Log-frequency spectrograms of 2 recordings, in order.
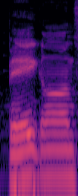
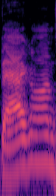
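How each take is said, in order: First: It does not sound like the word bag. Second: It sounds like the two words bag on. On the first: The speaker calls it right. "Bagon sounds more mystical" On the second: The speaker calls it wrong. "Bagon sounds wrong because it's just bag, you know, bag on"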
